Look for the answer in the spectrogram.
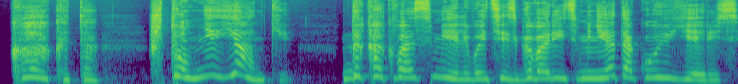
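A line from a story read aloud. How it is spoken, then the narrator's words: Exclamation. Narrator (Russian): воскликнула Скарлетт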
